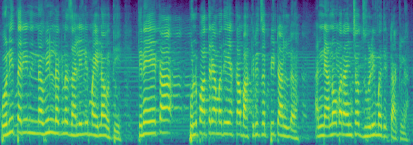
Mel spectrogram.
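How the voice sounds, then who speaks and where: A man's voice: high voice, normal speed, a bit bright, soft background music. A man telling a devotional story as a kirtan preacher, dramatic and emotive.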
